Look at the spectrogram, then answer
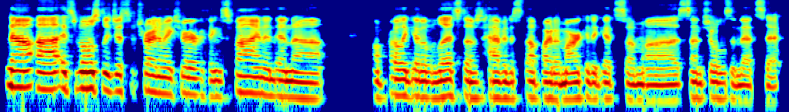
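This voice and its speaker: A man's voice: mid-range voice, fairly even intonation, fast talker, pushed and bright, clear, resonant tone, poor audio. A man chatting casually as a player in a tabletop roleplaying game.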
